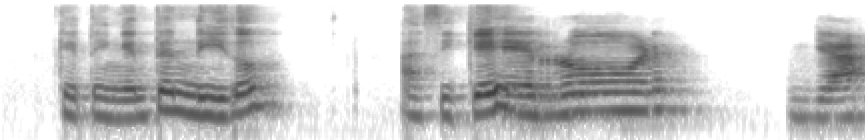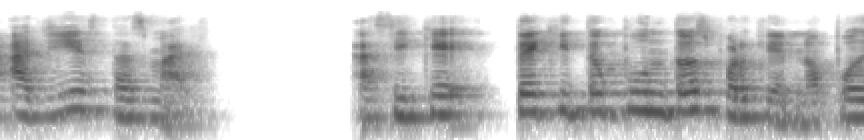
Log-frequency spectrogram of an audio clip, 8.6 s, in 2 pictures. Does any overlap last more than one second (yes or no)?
no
